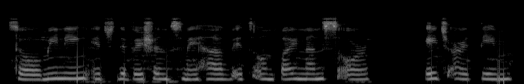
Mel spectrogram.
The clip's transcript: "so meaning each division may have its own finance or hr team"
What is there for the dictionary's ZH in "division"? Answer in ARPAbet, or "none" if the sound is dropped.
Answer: SH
